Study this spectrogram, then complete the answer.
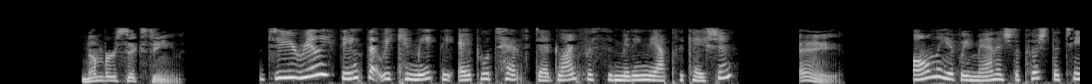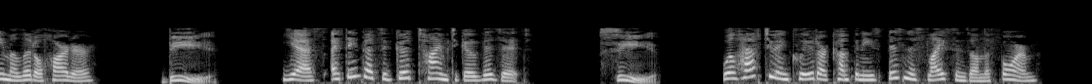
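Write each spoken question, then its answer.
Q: Do you really think that we can meet the April 10th deadline for submitting the application?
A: A: Only if we manage to push the team a little harder.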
